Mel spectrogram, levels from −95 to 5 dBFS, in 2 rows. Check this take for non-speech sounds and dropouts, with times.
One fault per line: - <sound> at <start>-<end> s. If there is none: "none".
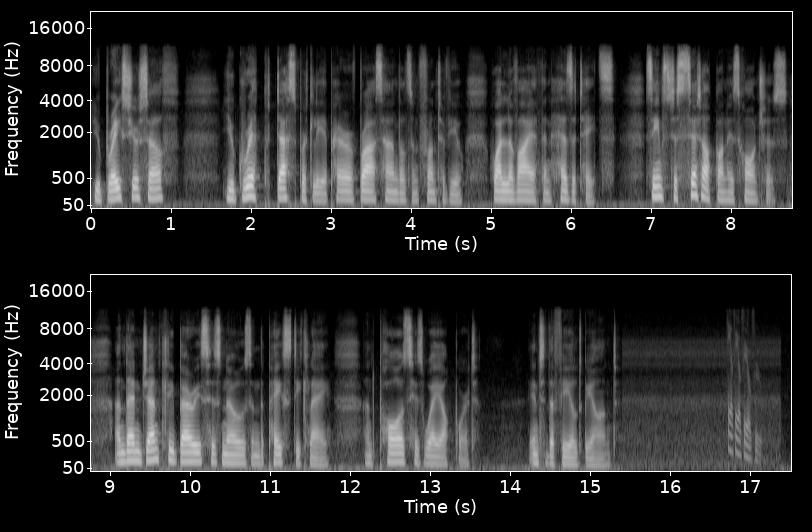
- chirp at 16.7-17.2 s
